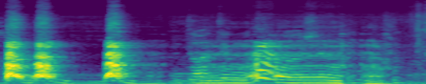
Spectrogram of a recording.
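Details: Alabai named Vasya (Central Asian Shepherd Dog) 'talks': three heavy barks followed by a long, low, wavering grumble rising and falling like speech.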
